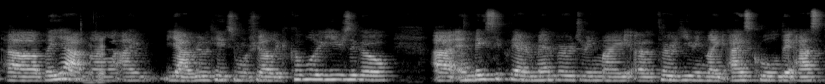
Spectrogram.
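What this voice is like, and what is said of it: French accent. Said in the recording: “I'm Frenchy, so maybe my accent you will see that.”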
